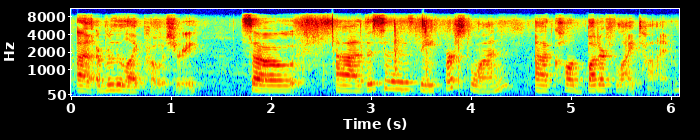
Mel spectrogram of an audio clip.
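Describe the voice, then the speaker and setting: A woman's voice: mid-range voice, measured pace. A woman in her twenties with a North American accent, presenting as an online English tutor. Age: 20s. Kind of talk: self-introduction to camera with poem readings. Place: small indoor room at home. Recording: roomy echo, faint background noise.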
